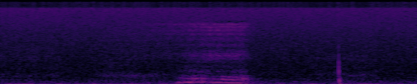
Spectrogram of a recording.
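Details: A single drawn-out, rumbling snore from a sleeping Belgian Malinois puppy, low and grating for nearly a second, followed by a brief sharp click in an otherwise quiet room.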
